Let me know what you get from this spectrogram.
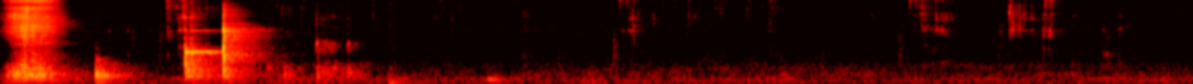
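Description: A person chewing a soft mouthful of cheesy eggplant parmigiana with closed lips, close to the microphone. There are two short noisy bursts in the first second and a half, then only faint mouth clicks.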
